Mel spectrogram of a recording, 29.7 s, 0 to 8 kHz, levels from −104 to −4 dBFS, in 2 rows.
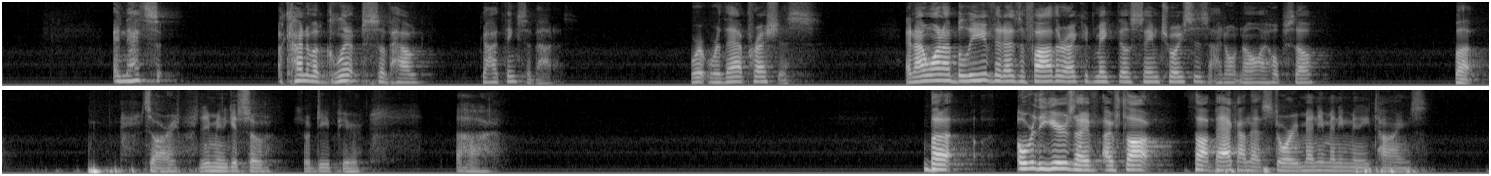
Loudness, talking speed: -35 LUFS, 135 wpm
